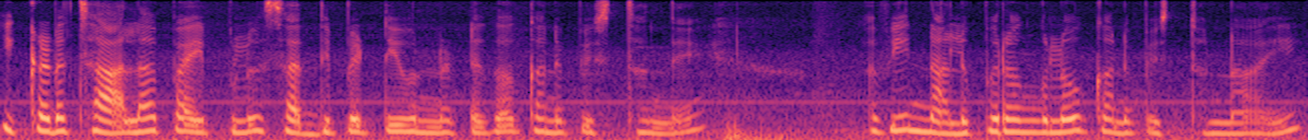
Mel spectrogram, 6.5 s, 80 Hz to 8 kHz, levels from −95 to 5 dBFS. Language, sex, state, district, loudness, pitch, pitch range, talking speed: Telugu, female, Telangana, Mahabubabad, -17 LUFS, 250 Hz, 230-270 Hz, 90 wpm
